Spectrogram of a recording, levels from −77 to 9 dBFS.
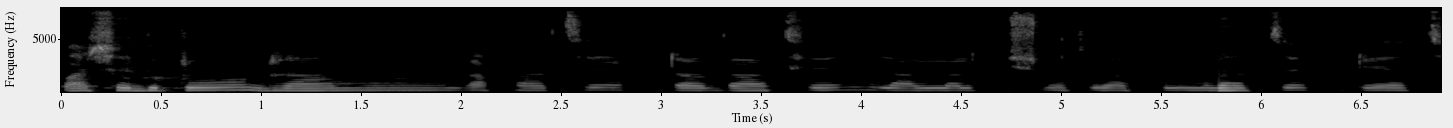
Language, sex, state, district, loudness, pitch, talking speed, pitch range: Bengali, female, West Bengal, Kolkata, -44 LUFS, 215 Hz, 130 wpm, 205-220 Hz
